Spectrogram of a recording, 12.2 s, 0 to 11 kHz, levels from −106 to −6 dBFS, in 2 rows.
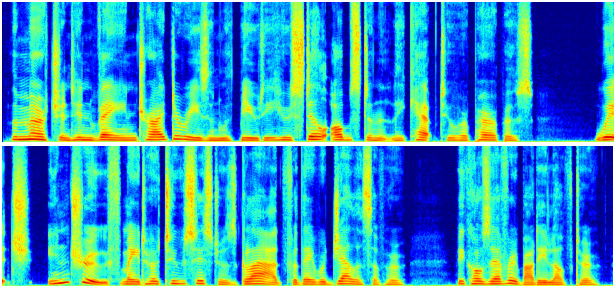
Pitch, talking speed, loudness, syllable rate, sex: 185 Hz, 165 wpm, -20 LUFS, 4.9 syllables/s, female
